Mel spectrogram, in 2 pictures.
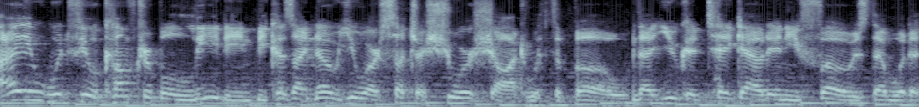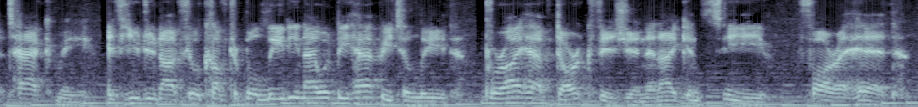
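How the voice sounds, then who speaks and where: A man's put-on character voice at a moderate pace, over loud music in the background. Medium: actual play. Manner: formal, courteous, calm.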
